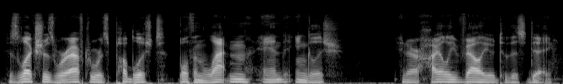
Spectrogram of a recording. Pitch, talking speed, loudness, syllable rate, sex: 105 Hz, 180 wpm, -22 LUFS, 6.1 syllables/s, male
